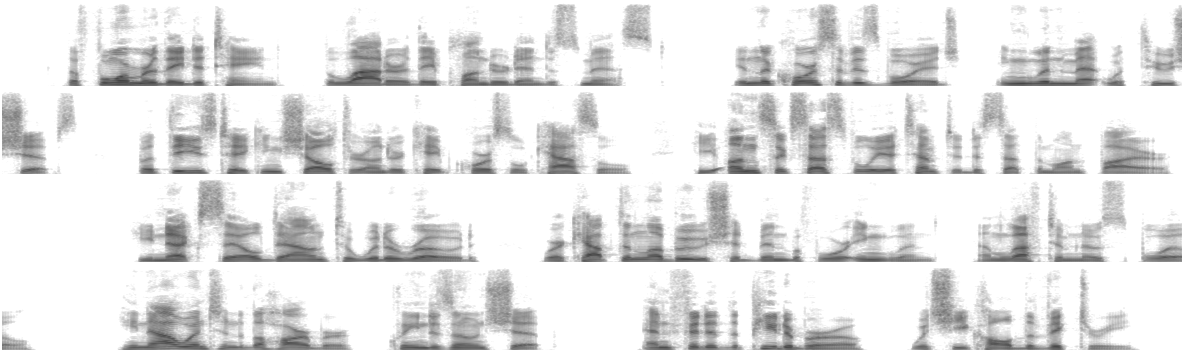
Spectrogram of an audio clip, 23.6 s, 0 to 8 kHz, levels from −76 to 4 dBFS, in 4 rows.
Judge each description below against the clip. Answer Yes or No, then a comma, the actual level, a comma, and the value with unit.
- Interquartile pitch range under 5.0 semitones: No, average, 5.3 semitones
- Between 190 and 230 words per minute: Yes, average, 195 wpm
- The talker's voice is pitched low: Yes, low, 125 Hz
